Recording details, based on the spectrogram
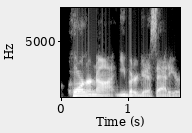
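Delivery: ordinary delivery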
